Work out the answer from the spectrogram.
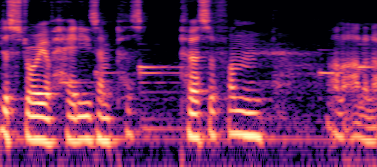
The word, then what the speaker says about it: Persephone: Have you read the story of Hades and Persephone? I don't know how to pronounce that.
